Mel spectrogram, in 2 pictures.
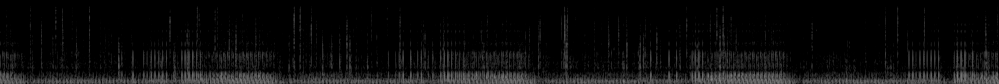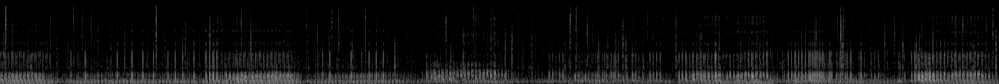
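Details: Sleeping cat purring beside a crackling fireplace: a continuous low rumble rising and easing in breaths roughly every two seconds, overlaid by frequent crackles and pops from the fire.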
